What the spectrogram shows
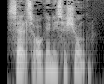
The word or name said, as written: salgsorganisation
